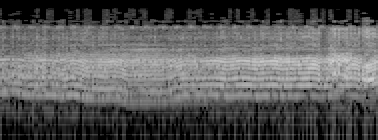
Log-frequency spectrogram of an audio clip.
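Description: A sung naat (Islamic devotional song): one voice holding a long note that glides down in pitch in the first second, then holds lower.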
